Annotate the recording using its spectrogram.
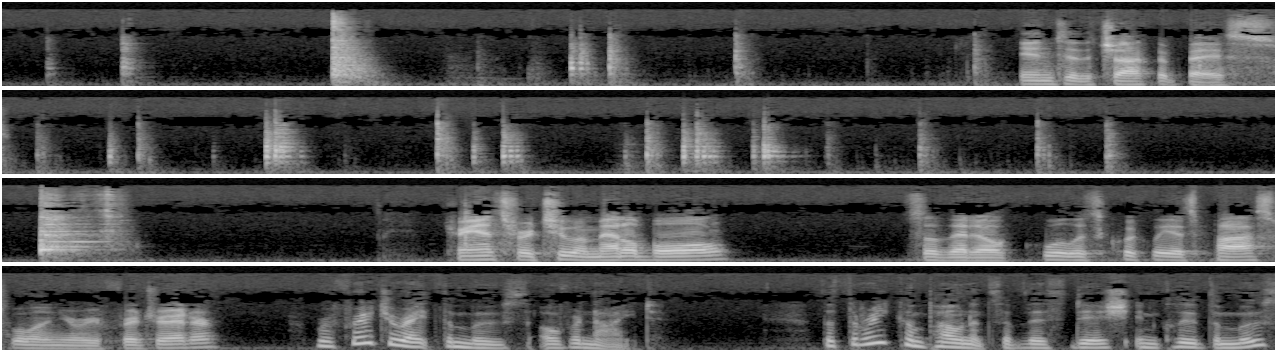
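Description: A spatula scrapes around a metal bowl.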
